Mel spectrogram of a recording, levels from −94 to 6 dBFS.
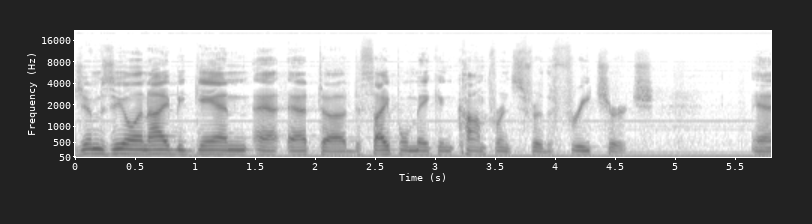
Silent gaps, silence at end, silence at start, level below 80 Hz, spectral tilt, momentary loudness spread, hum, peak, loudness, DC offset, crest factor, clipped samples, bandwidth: none; 0 s; 0 s; -62 dBFS; -4.5 dB/octave; 16 LU; 60 Hz at -60 dBFS; -24 dBFS; -44 LUFS; under 0.1%; 20 dB; under 0.1%; over 20 kHz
